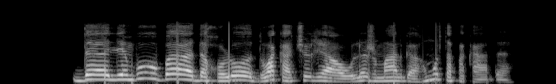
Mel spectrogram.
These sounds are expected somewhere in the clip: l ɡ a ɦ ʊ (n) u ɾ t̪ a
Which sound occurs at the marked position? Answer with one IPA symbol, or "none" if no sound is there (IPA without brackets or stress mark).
m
